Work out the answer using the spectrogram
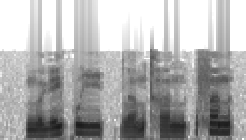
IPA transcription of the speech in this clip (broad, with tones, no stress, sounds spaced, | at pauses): m ɵ˨˧ ɥ e˥ j kʷ iː˥ p̚ | l ɐ˨˥ m kʰ ɐ˧ ŋ | f ɐ˥ n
